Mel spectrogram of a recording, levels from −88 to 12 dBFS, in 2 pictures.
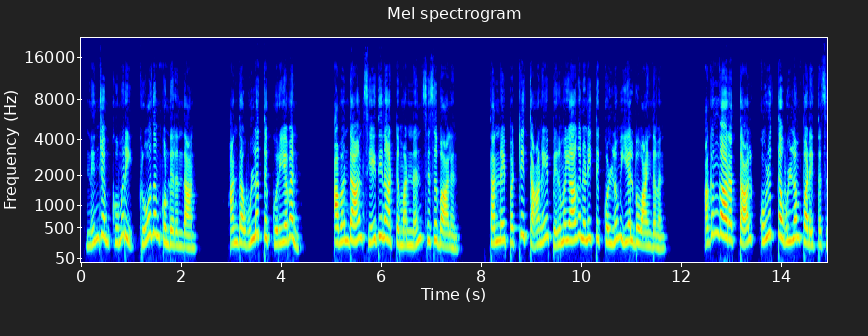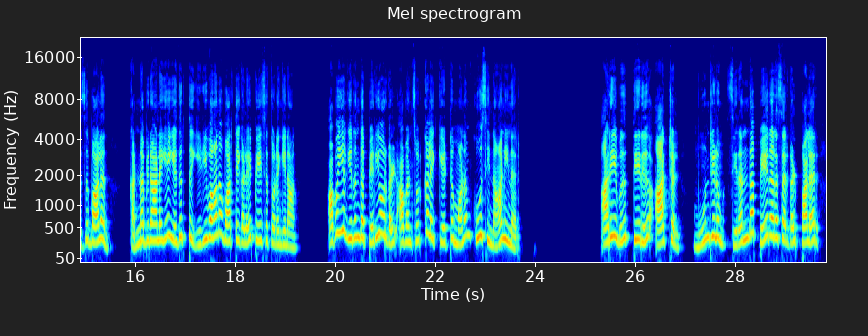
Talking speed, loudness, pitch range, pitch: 80 wpm, -21 LUFS, 240-325 Hz, 280 Hz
